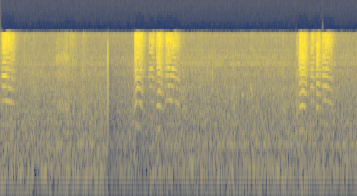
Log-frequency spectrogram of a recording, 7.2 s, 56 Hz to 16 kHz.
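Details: A 2-month-old Dogue de Bordeaux puppy named Ruby spends her first night in a new home, watched by an American Bulldog. Two separate clusters of thin, quavering whimpers break a quiet room, with a single sharp click between them.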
